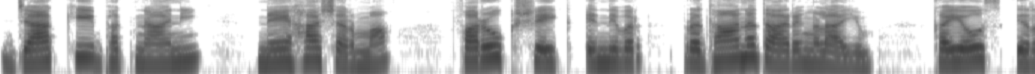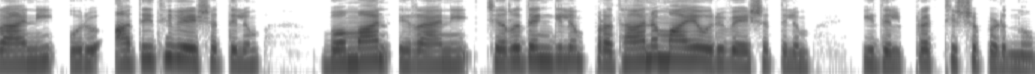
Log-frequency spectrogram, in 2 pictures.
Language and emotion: Malayalam, neutral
